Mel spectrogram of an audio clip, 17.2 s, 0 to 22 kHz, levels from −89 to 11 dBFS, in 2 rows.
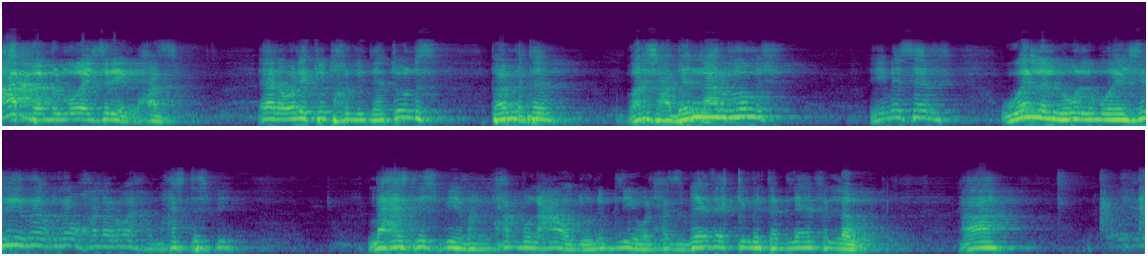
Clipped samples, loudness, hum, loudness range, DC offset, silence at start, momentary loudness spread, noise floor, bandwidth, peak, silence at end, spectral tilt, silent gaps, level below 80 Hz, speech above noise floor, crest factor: under 0.1%; -17 LUFS; none; 5 LU; under 0.1%; 0 s; 15 LU; -55 dBFS; 6.8 kHz; 0 dBFS; 0 s; -8 dB/octave; none; -44 dBFS; 39 dB; 16 dB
